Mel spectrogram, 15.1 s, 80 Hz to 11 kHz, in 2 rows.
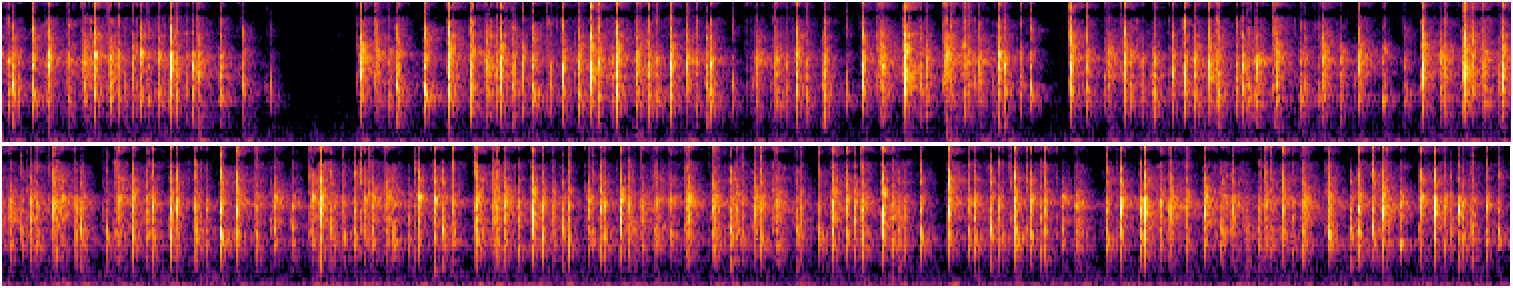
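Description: Fingertips type steadily on a Monsgeek M1 mechanical keyboard with a dark metal case and purple and black plastic keycaps, giving a dense run of short, crisp clacks with bright upper tones and a faint low thump. There is a brief pause near the start and another short break around five seconds before the rapid typing resumes.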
